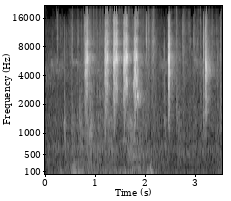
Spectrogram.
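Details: Budgerigar giving a string of short, sharp, high chirps in a quick cluster, followed by two spaced single chirps.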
